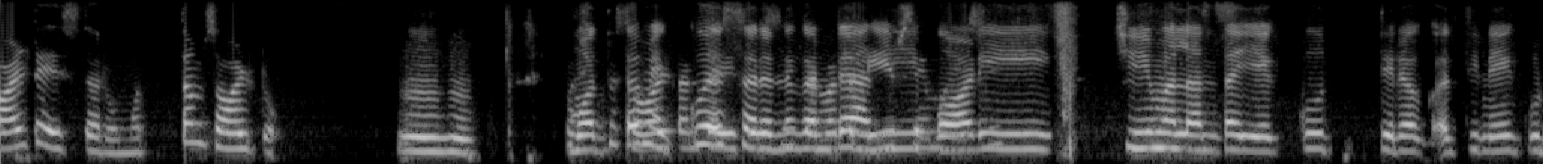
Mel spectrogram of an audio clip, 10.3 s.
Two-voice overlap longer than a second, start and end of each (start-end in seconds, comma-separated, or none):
4.2-6.6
